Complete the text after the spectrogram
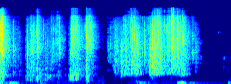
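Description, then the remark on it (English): Double-sided wrapping paper crinkles and crackles in several quick bursts as a gift is torn open, with brief pauses between handfuls before the rustling trails off. “also beautifully wrapped.”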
